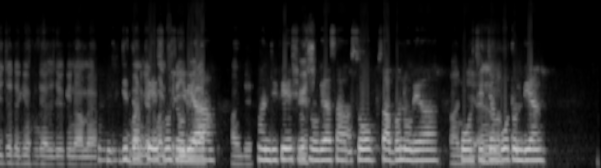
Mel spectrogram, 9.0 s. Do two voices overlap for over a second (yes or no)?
no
